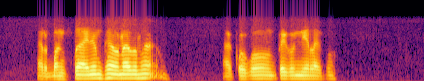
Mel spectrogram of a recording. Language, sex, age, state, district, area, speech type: Santali, male, 18-30, Jharkhand, East Singhbhum, rural, conversation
